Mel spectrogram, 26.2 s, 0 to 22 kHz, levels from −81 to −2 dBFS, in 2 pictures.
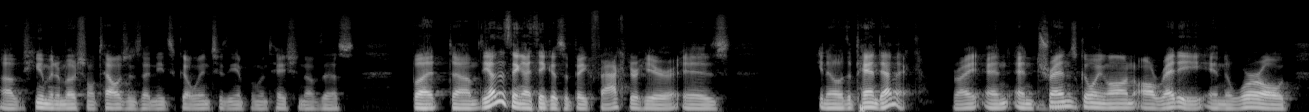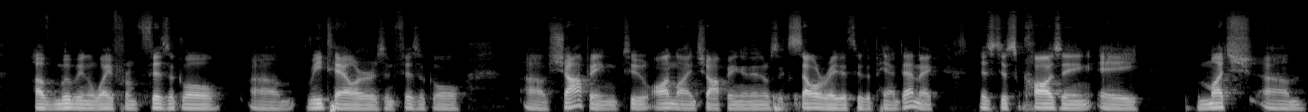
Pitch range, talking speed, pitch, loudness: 95-110 Hz, 155 wpm, 100 Hz, -28 LUFS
